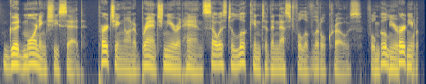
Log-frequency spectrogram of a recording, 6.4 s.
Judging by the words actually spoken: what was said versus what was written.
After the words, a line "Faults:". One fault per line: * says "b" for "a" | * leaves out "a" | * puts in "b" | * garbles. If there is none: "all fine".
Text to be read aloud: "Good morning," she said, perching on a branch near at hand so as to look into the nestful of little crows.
"Good morning," she said, perching on a branch near at hand so as to look into the nestful of little crows. [garbled]
Faults:
* garbles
